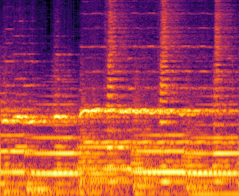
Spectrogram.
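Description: Light orchestral music, a flute playing the melody over held notes.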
